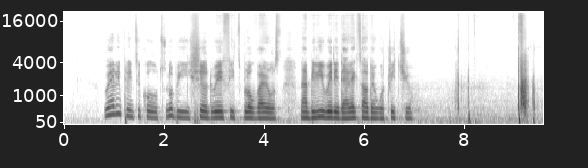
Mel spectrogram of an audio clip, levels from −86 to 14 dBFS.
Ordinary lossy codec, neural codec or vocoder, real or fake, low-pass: none; autoencoder, 48 kHz, 128 numbers a frame, DAC-VAE, trained on Japanese speech; fake; none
